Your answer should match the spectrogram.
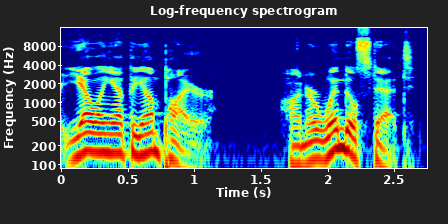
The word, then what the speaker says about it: Windelstedt: I'm going to go with MLB umpire Hunter Windelstedt. Am I saying that right? – Yes. – Windelstedt.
